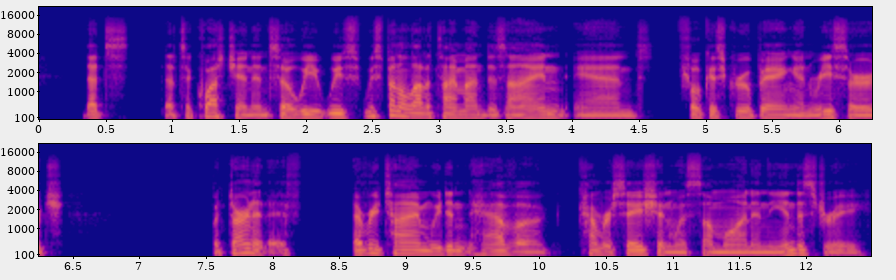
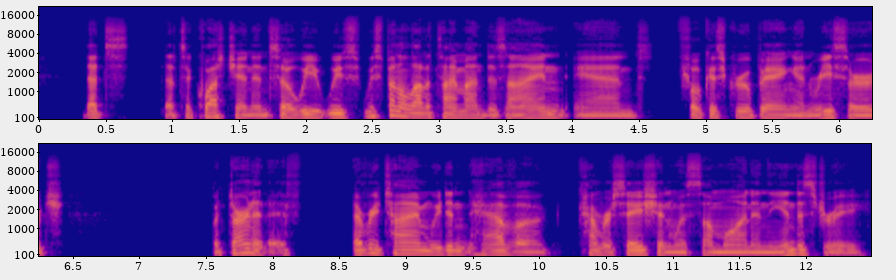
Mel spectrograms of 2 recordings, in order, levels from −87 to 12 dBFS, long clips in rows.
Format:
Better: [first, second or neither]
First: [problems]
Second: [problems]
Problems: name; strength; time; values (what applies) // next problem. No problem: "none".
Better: neither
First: none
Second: none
